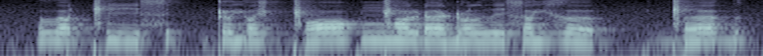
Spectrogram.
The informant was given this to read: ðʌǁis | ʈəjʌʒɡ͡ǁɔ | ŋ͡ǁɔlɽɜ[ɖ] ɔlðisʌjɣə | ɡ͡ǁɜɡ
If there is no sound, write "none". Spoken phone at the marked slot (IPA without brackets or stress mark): ɖ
